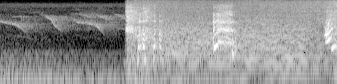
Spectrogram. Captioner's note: laughs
